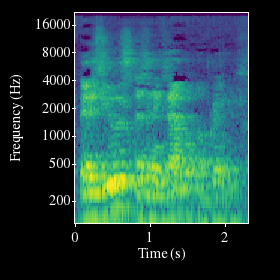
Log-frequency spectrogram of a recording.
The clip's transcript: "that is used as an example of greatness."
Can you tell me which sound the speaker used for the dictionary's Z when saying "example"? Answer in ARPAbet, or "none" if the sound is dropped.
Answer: Z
